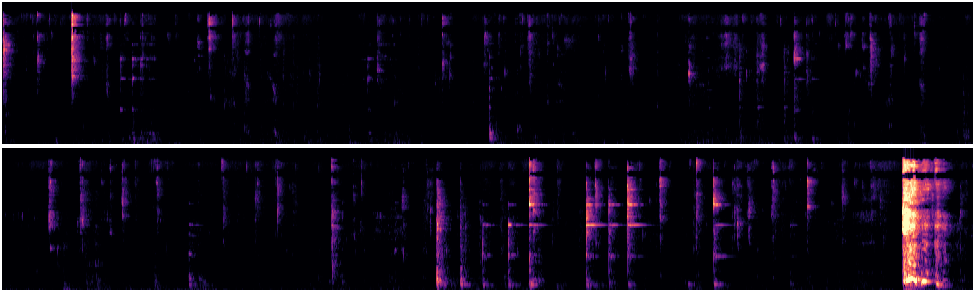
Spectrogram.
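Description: Spoons and chopsticks clinking and scraping against ceramic bowls and a pan during a meal, scattered and sparse at first, busier in the last third, some clinks ringing briefly. Near the end, a loud short cough.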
